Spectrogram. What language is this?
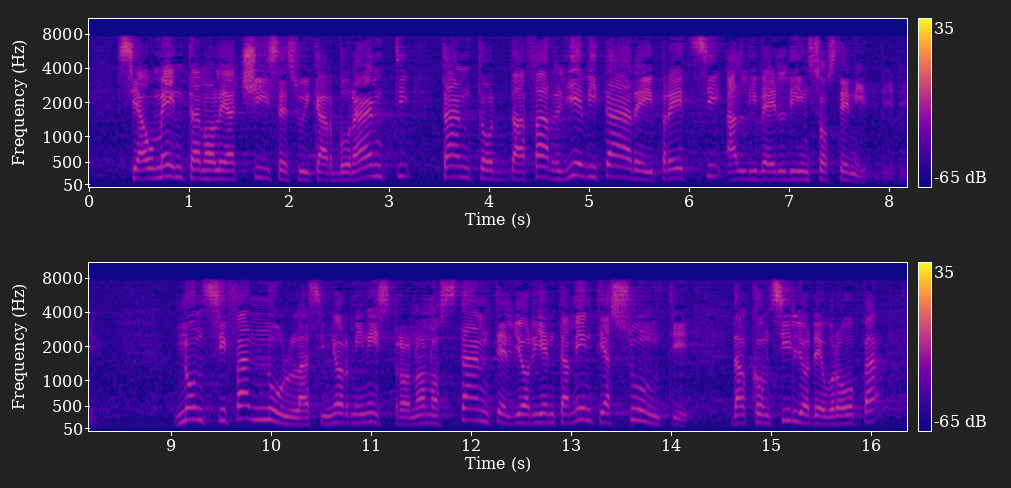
Italian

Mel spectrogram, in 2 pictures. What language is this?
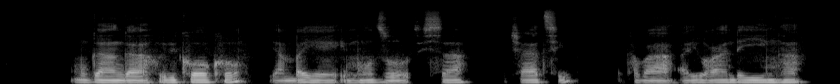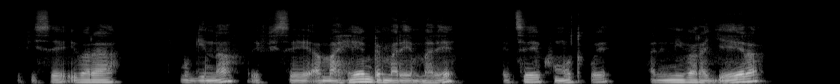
Rundi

